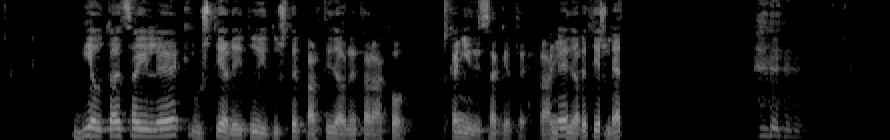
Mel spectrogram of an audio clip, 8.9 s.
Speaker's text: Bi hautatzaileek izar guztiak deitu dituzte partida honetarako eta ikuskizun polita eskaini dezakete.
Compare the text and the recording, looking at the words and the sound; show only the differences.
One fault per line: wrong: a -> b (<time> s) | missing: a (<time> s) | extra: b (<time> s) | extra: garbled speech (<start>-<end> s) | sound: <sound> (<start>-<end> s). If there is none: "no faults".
missing: izar (1.9 s)
missing: eta ikuskizun polita (4.0 s)
extra: garbled speech (5.4-6.2 s)
sound: laugh (7.5-8.1 s)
